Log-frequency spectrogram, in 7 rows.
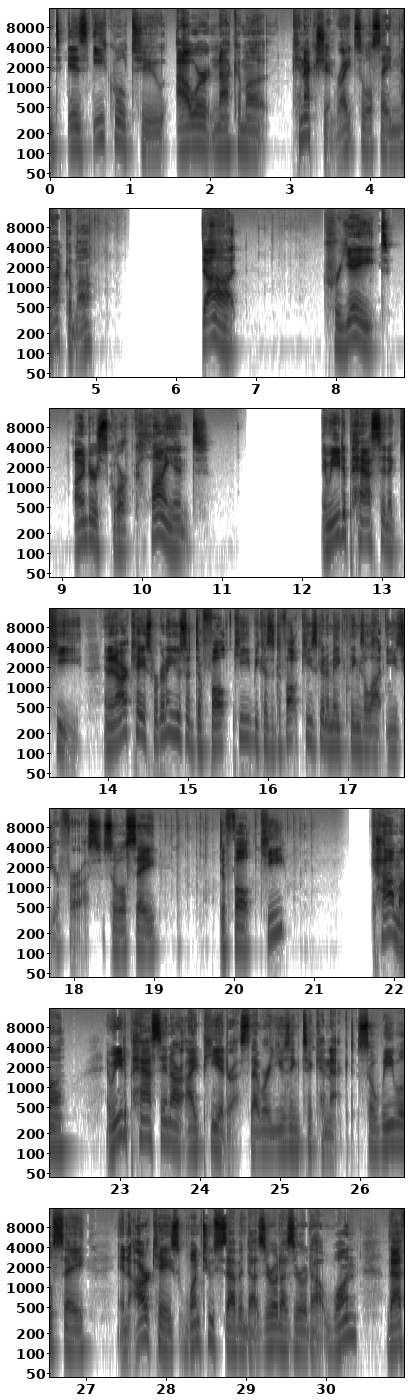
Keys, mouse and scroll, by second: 3.6-12.2 typing, 18.6-21.3 typing, 23.9 shift+', 24.8 ctrl+z, 25.5-26.3 typing, 27.7-30.1 typing, 30.8 Right.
